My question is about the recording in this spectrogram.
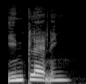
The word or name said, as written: indblanding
